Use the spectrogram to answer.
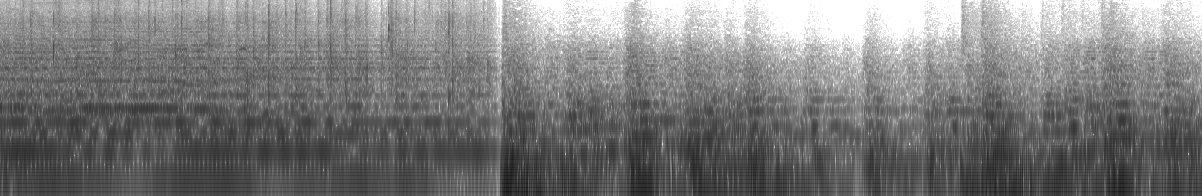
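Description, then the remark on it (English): An audience claps for the Lord after a prayer, a dense, continuous patter over a sustained musical backdrop, which shifts partway through into livelier music with rhythmic clapping carrying on beneath it. “Give the Lord a clap and bless the name of the Lord.”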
